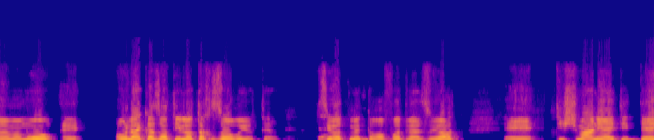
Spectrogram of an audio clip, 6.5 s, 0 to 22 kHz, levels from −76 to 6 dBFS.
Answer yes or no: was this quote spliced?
no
